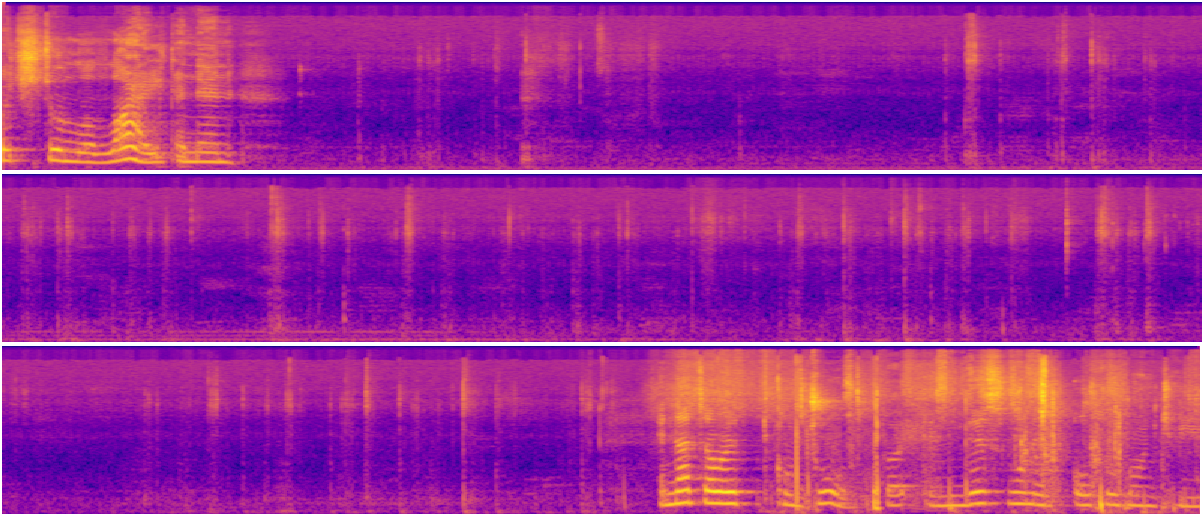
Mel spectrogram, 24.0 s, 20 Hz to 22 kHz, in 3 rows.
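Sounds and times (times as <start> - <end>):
paper being handled: 20.4 - 23.9
pen scratching on paper: 20.4 - 23.9.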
